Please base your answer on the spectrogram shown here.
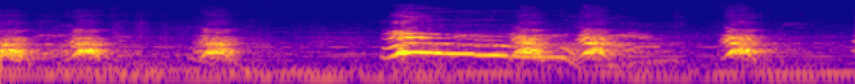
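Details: Domestic dog letting out short spaced barks, then a longer falling yelp, then more clipped barks.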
